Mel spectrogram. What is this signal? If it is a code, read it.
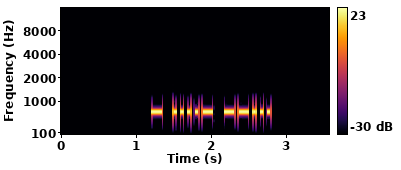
Morse code, heard as a keyed tone, about 25 wpm, 700 Hz. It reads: T47
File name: Three Letter-Number Combinations - 25wpm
